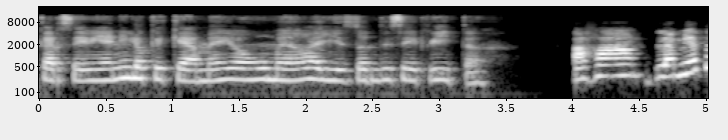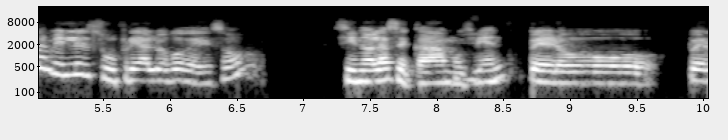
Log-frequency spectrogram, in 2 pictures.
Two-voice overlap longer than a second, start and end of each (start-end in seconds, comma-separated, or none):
none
